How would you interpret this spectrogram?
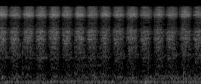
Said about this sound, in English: Squeaking so we don't have friction. And now we have friction. You can hear the abrasion.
